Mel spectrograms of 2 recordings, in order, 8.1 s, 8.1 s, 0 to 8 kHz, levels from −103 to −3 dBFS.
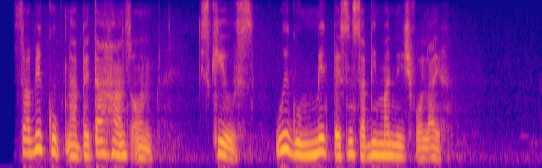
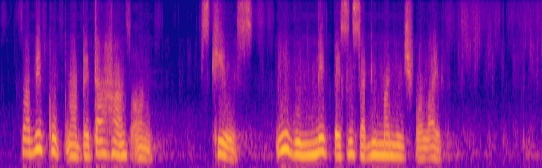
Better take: first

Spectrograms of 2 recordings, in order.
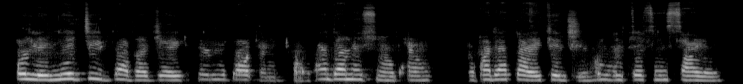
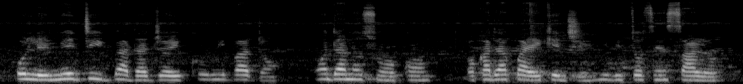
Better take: second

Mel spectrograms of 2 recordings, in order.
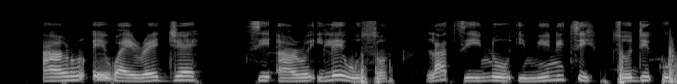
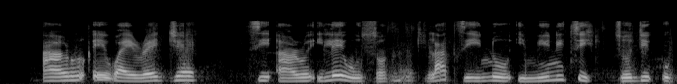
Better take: first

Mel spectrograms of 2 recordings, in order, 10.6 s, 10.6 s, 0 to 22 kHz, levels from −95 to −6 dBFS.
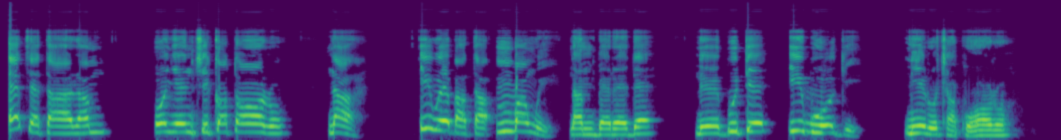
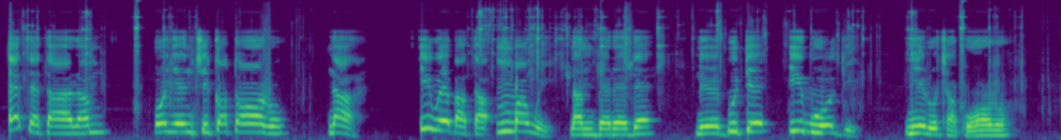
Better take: first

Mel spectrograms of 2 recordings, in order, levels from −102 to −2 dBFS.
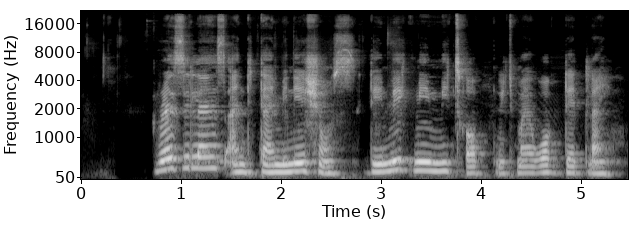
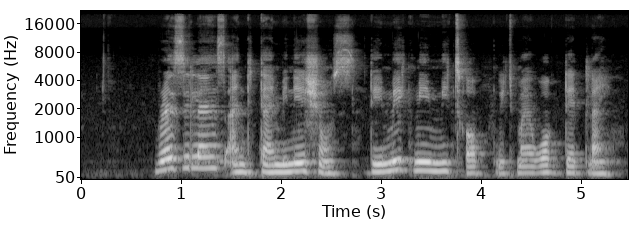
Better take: second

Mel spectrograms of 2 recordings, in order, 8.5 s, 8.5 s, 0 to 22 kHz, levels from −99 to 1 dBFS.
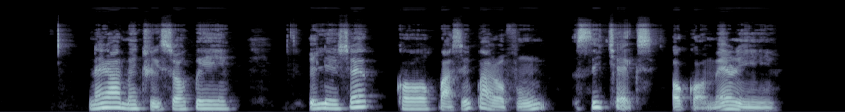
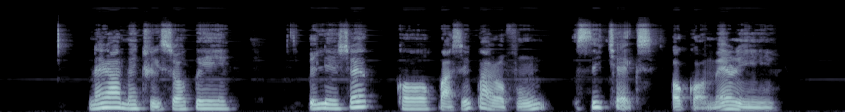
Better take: first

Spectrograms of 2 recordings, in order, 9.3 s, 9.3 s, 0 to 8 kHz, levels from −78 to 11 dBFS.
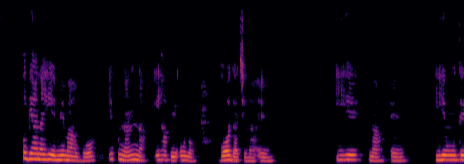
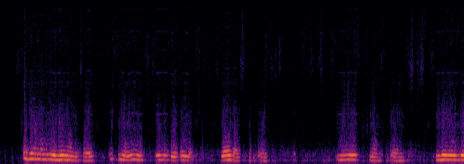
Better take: first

